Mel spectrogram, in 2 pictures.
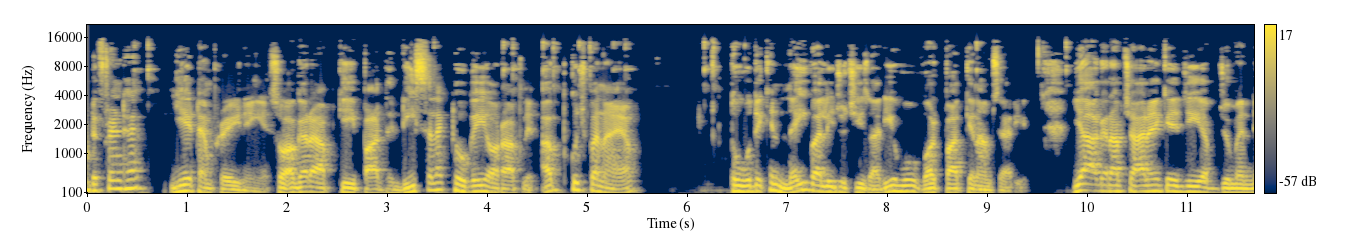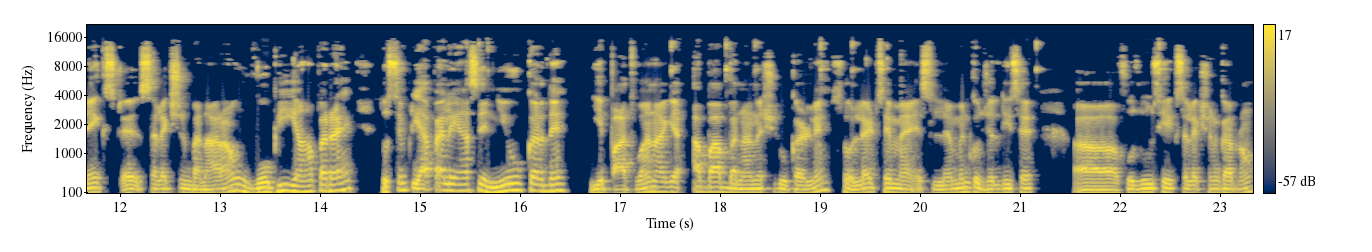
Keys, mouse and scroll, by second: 0.4 click, 3.3 click, 8.8-12.1 drag, 15.5 click, 17.2 ctrl+space, 17.5 ctrl+click, 17.7 ctrl+space, 18.3 click, 18.6 space, 19.3 ctrl+click, 21.1-23.3 drag.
